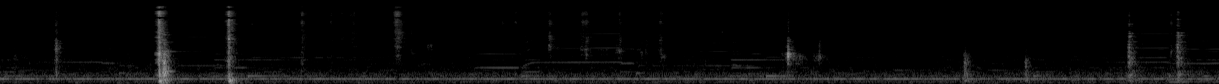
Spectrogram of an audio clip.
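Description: An egg knocked twice, sharply, against the rim of a small ceramic bowl to crack it, followed by a few fainter clicks and taps, over background music.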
